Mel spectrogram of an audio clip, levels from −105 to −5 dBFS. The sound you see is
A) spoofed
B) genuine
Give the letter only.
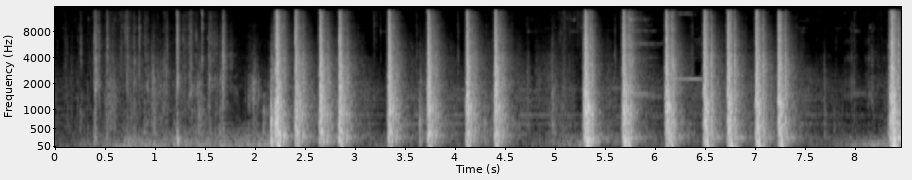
B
